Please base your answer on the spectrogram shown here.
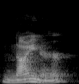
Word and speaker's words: niner: But when we pronounce them as five and niner, it's much easier to determine which one is which.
